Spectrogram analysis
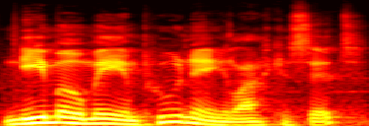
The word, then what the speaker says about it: Nemo me impune lacessit: Let's try pronouncing that properly. Nemo Me Impune Lakasit.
